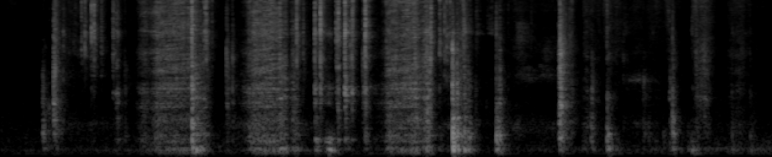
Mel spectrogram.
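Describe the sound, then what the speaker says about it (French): Stiff, rigid cardboard is being cut along a diagonal for a bag-shaped album structure, giving a quick series of close, crisp snips and scraping cuts in an irregular rhythm. "on vient couper la diagonale"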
